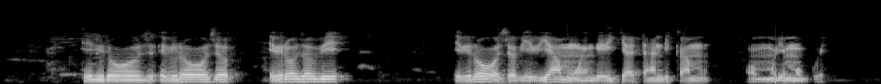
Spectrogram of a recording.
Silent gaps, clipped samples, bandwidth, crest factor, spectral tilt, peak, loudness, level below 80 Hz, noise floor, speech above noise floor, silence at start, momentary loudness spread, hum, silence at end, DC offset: none; under 0.1%; 5.4 kHz; 14 dB; -10 dB/octave; -2 dBFS; -16 LUFS; -46 dBFS; -58 dBFS; 43 dB; 0.6 s; 11 LU; none; 0.6 s; under 0.1%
